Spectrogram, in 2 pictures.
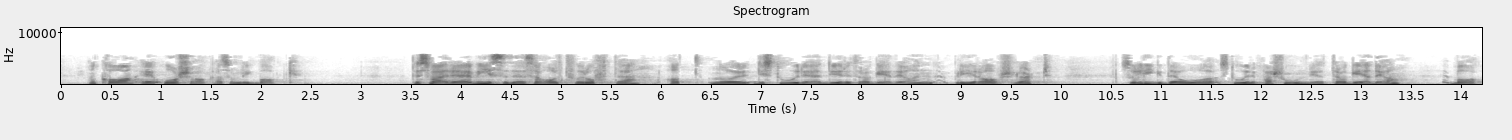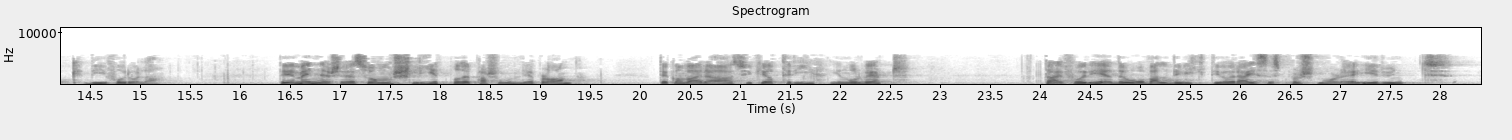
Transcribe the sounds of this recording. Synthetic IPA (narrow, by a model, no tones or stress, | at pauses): mɛnkʰɑːɛɾoːʂɑ̰ːkɑ̰sɔmlɪɡːəbɑːk | d̪̥ɛsʋæɾəʋiːsəɖ̪ɛsæɪʔɑlt̪fɔɾɔft̪əɑt̪nɔɾd̪ɪst̪uːɾəd̪yːɾət̪ʰɾɑɡeːd̪ɪɑnblɪːɾɑːʋʂɭøːʈ | sɔlɪɡːd̪ɛɔst̪uːɾəpʰæʂuːnlɪət̪ʰɾɑɡeːd̪ɪɑ | bɑːkd̪ɪfɔɾhɔlɑ | d̪̥ɛæmɛnːəʂəsɔmʂɭiːt̪pʰɔd̪ɛpʰæʂṵːnlɪəpʰlɑːn | d̪̥ɛkɑnʋæːɾəsʏkɪɑt̪ʰɾiːɪnʋɔlʋeːʈ | d̪̥æɾfɔɾɛɖɛɔʋæld̪ɪʋɪkt̪ɪɔɾæɪsəspœʂmoːləɪɾʉnt̪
